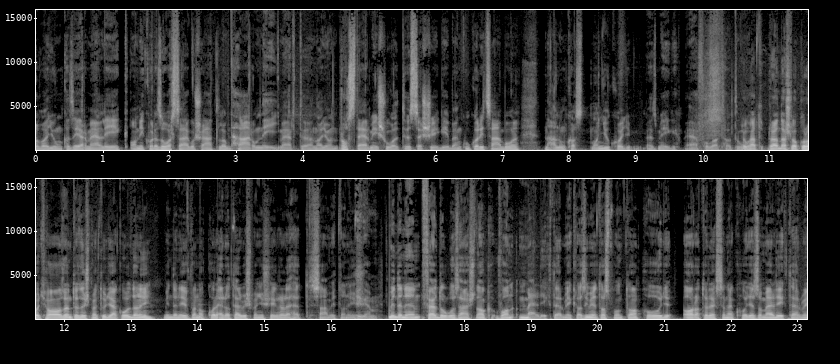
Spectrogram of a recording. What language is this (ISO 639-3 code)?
hun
